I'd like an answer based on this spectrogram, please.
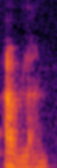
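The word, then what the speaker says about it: hablan: she's speaking or oblong with an N on the end the stress is the same second law syllable oblong which is the word for they're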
